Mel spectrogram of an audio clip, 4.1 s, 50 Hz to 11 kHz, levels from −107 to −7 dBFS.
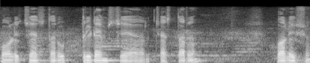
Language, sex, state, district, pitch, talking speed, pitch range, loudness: Telugu, male, Andhra Pradesh, Guntur, 95 Hz, 100 wpm, 95-100 Hz, -21 LUFS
